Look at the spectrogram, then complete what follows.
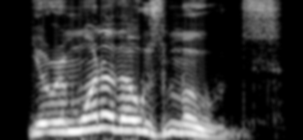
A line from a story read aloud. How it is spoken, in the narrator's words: snapped Ricker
